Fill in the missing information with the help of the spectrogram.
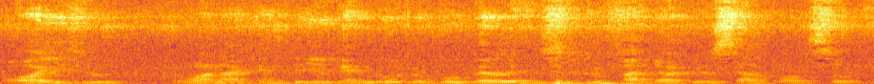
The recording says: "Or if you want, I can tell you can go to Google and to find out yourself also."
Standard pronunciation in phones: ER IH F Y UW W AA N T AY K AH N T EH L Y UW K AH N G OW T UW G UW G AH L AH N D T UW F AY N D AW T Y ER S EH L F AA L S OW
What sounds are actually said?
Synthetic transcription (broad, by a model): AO IH F Y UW W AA N AY K AH N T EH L Y UW K AH N G OW T UW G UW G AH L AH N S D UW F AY D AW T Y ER S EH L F AA L S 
